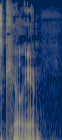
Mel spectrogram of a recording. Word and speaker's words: Cillian: But it's a C. It's not a K. – It's Killian.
